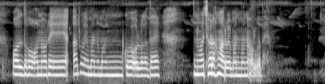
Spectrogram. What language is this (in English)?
Santali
